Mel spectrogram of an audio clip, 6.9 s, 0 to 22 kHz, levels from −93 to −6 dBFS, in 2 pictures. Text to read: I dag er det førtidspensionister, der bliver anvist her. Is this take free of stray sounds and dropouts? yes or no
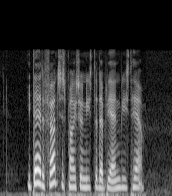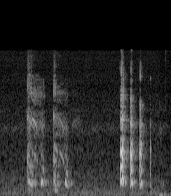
no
